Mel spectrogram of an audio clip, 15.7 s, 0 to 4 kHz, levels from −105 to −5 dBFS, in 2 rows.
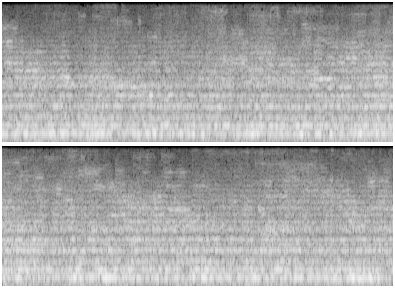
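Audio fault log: No fault is found in this clip of sounds.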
